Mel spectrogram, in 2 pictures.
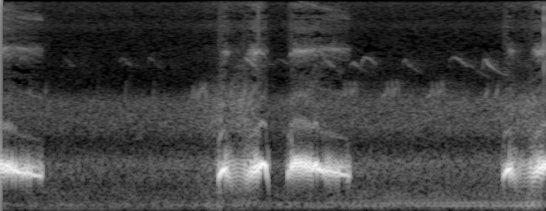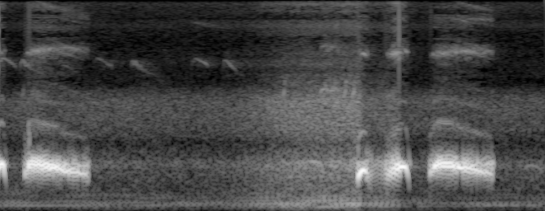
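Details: Spotted dove used as a decoy to lure wild birds, giving three cooing phrases over eight seconds. Each phrase is a short clipped note or two followed by a longer, mellow, slightly falling coo, with a low hum beneath.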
